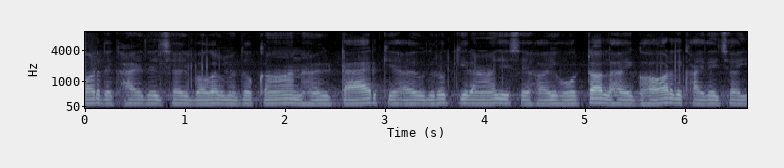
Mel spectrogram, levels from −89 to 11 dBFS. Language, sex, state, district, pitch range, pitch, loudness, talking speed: Bajjika, male, Bihar, Vaishali, 120-130 Hz, 125 Hz, -33 LUFS, 210 wpm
